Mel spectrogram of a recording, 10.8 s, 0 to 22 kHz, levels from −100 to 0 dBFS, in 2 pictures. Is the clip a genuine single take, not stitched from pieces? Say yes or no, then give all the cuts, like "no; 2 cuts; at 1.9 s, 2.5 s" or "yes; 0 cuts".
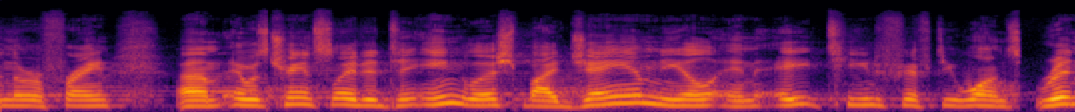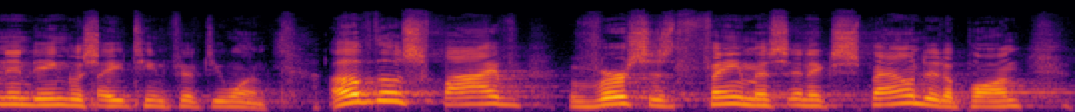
no; 4 cuts; at 1.3 s, 5.1 s, 5.9 s, 8.7 s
